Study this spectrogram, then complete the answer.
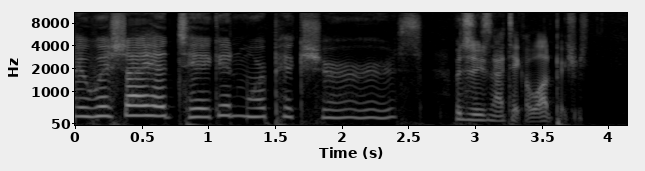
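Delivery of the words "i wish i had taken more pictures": put-on sad, sorrowful, downcast, regretful tone. Retelling what a classmate said about college, retelling a sad remark. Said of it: "Princeton sadly goes".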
